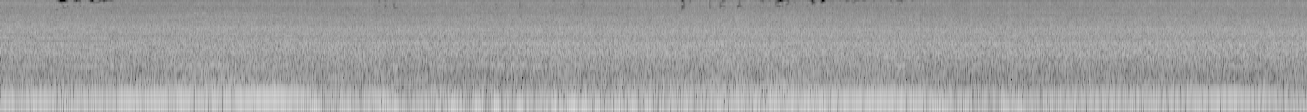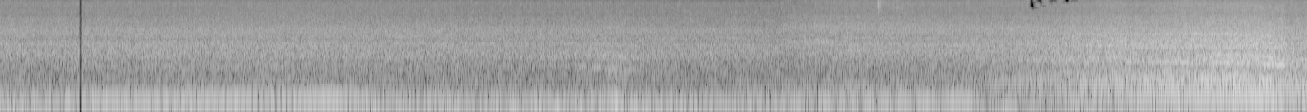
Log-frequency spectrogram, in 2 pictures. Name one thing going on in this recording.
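A bus engine hums steadily and low as the bus drives along.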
